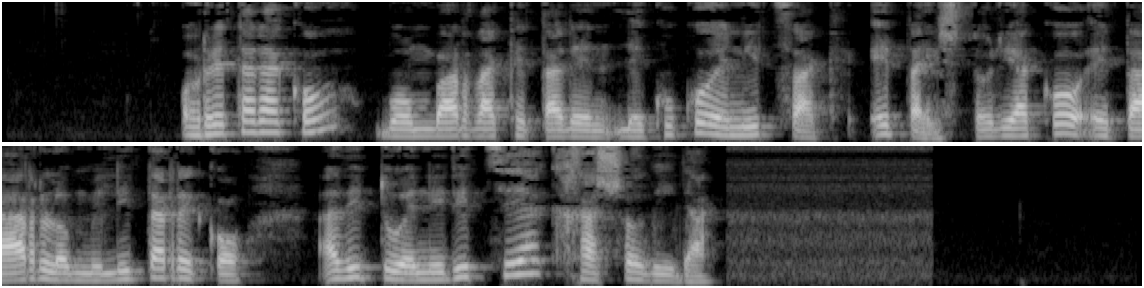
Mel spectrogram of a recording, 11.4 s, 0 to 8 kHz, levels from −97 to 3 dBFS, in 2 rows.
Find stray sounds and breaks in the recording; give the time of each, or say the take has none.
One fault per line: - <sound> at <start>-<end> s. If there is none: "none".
none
